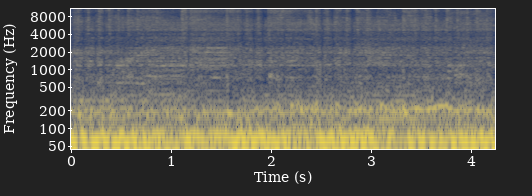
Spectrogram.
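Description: Heavy metal band playing live in an arena, heard loud from the audience: distorted electric guitars over a heavy, booming low end, dense and without a break.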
